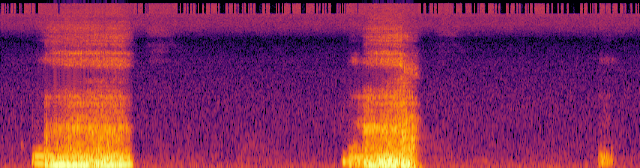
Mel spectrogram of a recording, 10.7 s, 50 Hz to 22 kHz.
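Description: Two deep, rumbling inhaled snores about 5 seconds apart, with a brief fainter sound after; ordinary loud snoring.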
